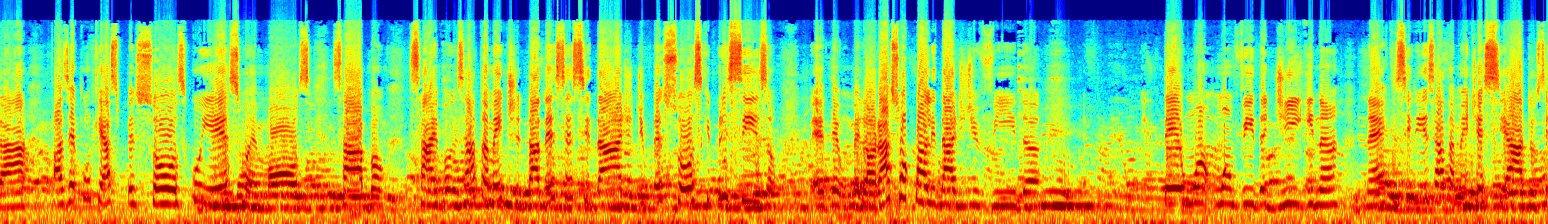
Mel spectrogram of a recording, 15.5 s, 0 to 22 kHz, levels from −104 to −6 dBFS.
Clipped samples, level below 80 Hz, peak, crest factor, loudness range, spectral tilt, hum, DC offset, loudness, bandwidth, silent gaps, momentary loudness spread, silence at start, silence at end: 3%; -28 dBFS; 0 dBFS; 6 dB; 2 LU; -3 dB/octave; none; under 0.1%; -7 LUFS; over 20 kHz; none; 7 LU; 0 s; 0 s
